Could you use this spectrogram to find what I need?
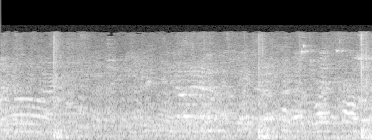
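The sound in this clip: A basketball being dribbled on the court during a game, a few sharp bouncing thuds heard under a commentator's continuous talk.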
